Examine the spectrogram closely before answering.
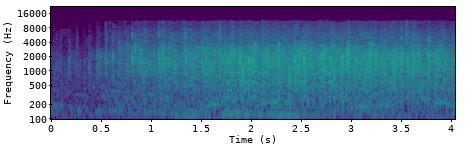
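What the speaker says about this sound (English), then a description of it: "could have heard that applause" A crowd bursts into applause after a campaign speech for Harvey Dent, the clapping swelling quickly into dense, sustained, loud cheering that fills the space.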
